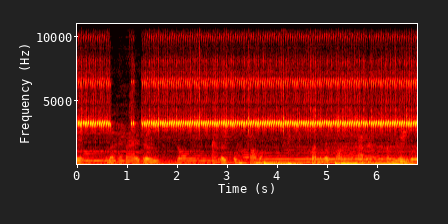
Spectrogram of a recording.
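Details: Large cricket calling loudly: a steady piercing high-pitched whine, cut once early by a short pause, over a background of human voices.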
